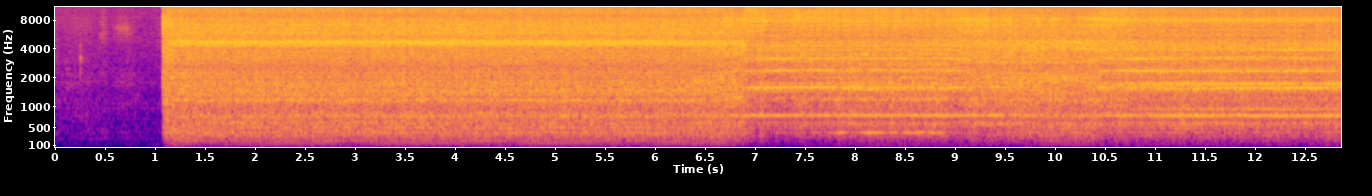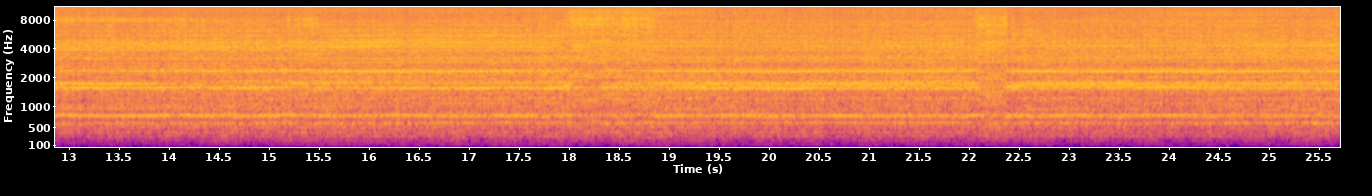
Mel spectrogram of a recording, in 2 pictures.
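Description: A raker-tooth saw cuts through a piece of 1/8 inch steel, starting abruptly into a loud, continuous, high-pitched grinding whine that holds steady and close for about twenty-five seconds.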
